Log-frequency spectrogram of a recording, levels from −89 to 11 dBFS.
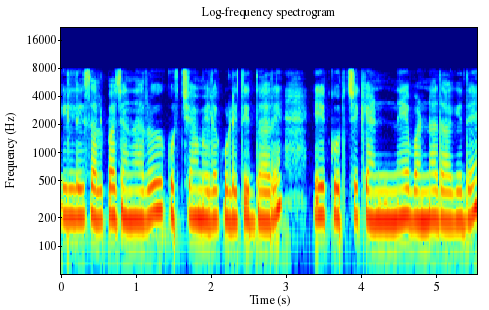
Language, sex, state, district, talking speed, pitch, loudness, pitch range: Kannada, female, Karnataka, Raichur, 95 wpm, 200 Hz, -12 LUFS, 195-210 Hz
